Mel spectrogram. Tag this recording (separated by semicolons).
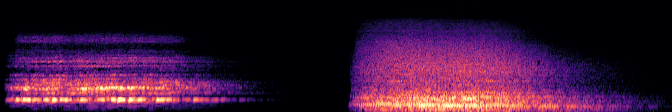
Alien; Distant; Effect; Machines; Mass; Reapers; War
